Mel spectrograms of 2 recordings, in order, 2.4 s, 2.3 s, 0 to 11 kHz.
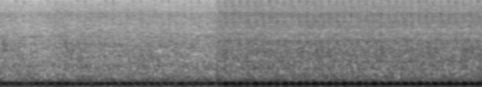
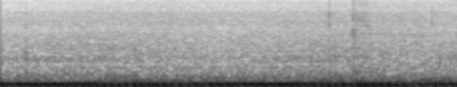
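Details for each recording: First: Turbo Nissan Silvia S14 race car, 144,000 km, tuned, warming up after a cold start: a steady, even low rumble that smooths out midway. Normal warm idle with no misses or knocks. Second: Turbo Nissan Silvia S14, 144,000 km, cold start: deep, lumpy, pulsing uneven idle as the engine goes into limp mode; smooths out once warmed up; hard to keep running cold without pumping gas.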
